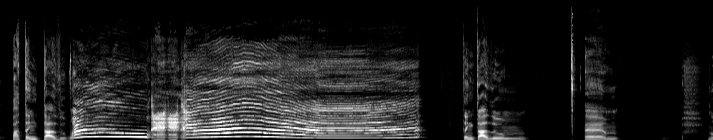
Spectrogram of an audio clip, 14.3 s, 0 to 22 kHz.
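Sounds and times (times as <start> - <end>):
speech: 0.2 - 1.6, 3.0 - 3.7, 9.3 - 10.6, 11.7 - 12.5, 13.7 - 14.2
voice imitating an ambulance siren: 1.4 - 8.6.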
